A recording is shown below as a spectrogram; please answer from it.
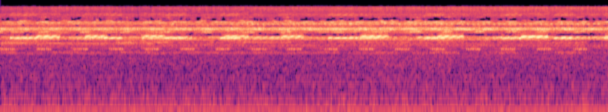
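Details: Crickets chirping on an evening in a park, a dense, steady high-pitched chorus of several insects with layered trilling pulses and no other clear sounds.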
